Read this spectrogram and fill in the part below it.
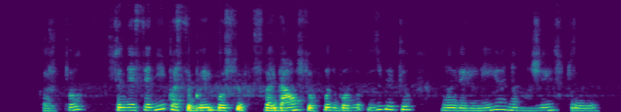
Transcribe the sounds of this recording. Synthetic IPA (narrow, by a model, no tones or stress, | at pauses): kɐɾt̪ʊ | sʊnʲɛsʲɛnʲɛɪpɐsʲɪbɐɪɡʊsʲusʋɐɾʲbʲæˑʊsʲuːfʊd̪boːlˠoːiːʋʲɪkʲuː | noʋʲɪlʲnʲɪjonʲɛmɐʒɐɪst̪ɾuːuː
